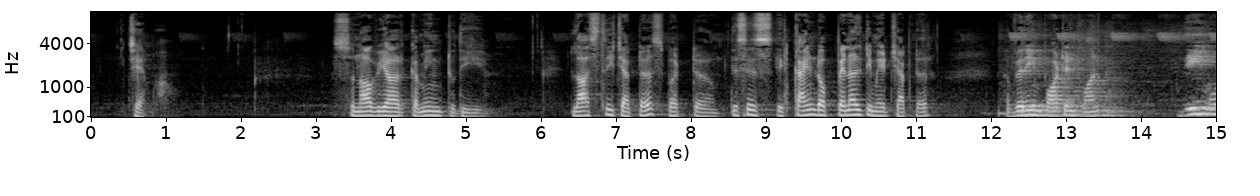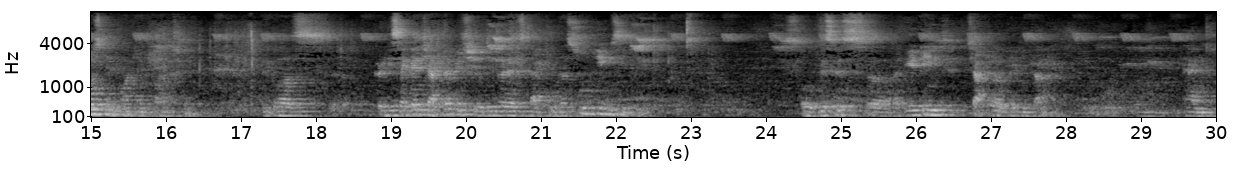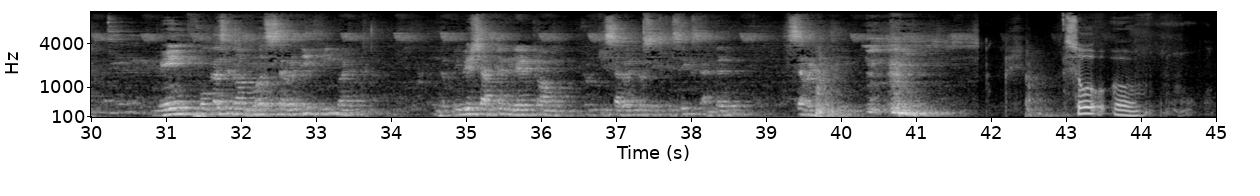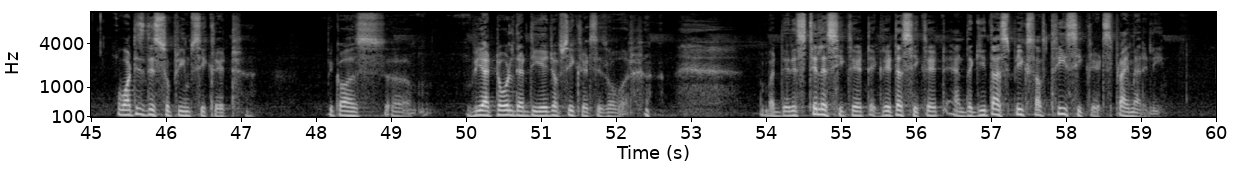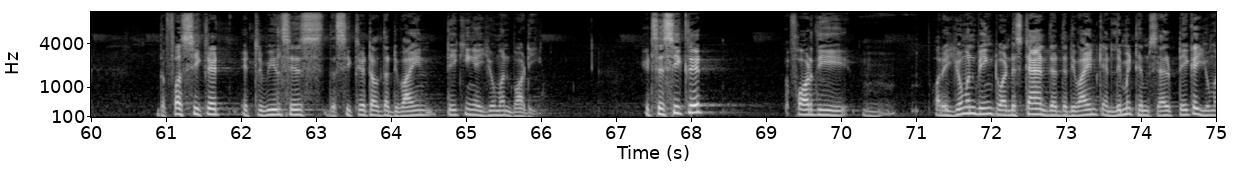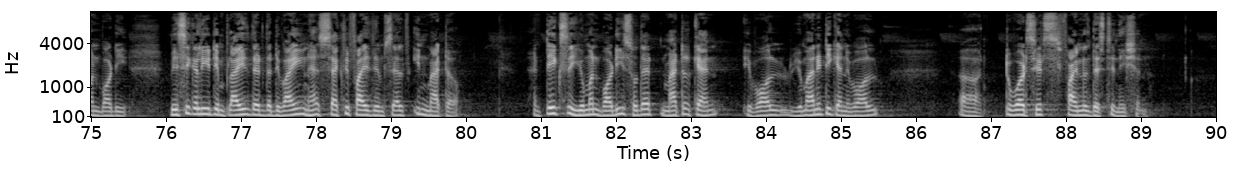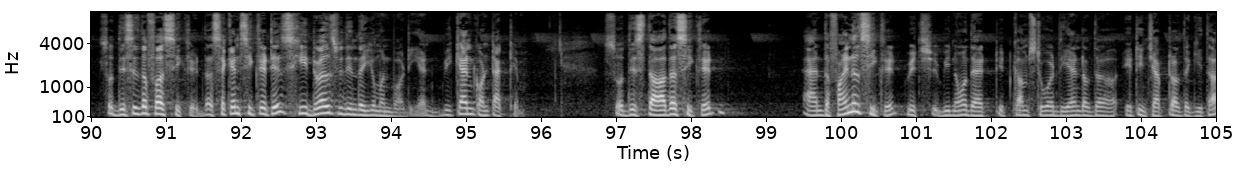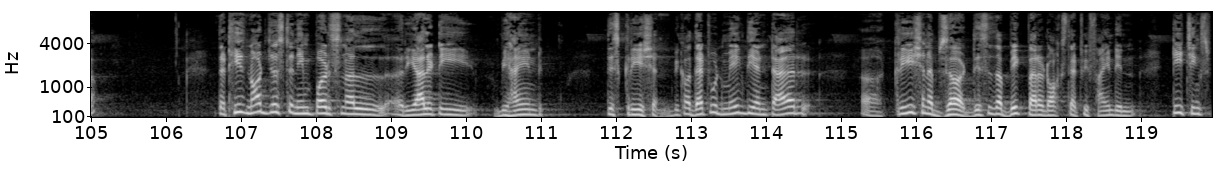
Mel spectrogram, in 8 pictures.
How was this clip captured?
This is the summary of the first part of the 22nd Chapter of the Second Series of "Essays on the Gita" by Sri Aurobindo (p. 540). Recorded on April 1, 2026 at Savitri Bhavan, Auroville.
